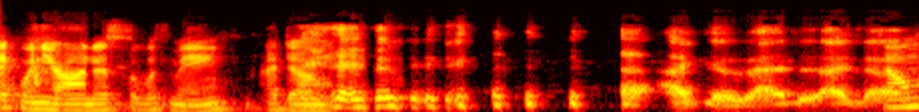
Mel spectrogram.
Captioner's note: laughs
